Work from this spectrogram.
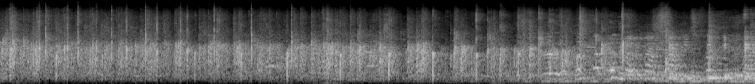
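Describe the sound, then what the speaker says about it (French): Sustained applause from a comedy festival audience, dense and steady clapping throughout with a few chuckles mixed in and voices underneath. "Applaudissez fort."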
